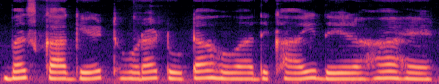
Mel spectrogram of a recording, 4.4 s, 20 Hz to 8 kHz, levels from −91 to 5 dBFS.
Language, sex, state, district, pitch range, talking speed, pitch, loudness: Hindi, female, Uttar Pradesh, Lucknow, 215-240 Hz, 135 wpm, 225 Hz, -14 LUFS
